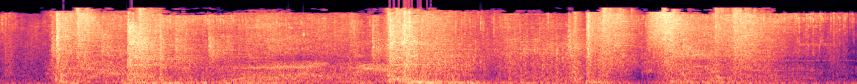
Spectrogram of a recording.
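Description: A heavy weapon strikes armor with loud clashing blows.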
